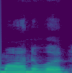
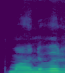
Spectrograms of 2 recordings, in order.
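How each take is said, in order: Both takes have the same delivery.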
